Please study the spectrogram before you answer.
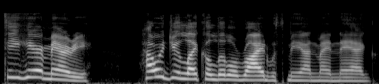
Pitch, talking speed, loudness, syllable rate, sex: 225 Hz, 235 wpm, -19 LUFS, 5.7 syllables/s, female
